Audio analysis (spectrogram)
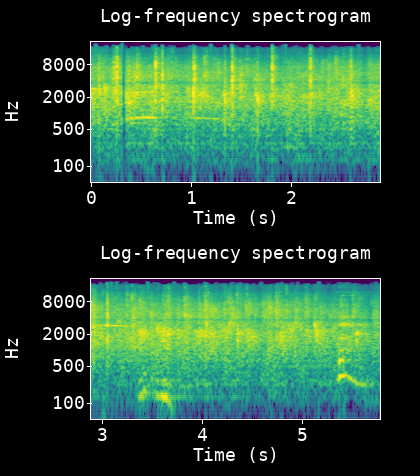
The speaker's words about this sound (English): Let's give you all a massive round of applause for coming out for the final event.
